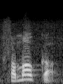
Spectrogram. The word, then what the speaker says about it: FoMoCo: f o m o c o and it's pronounced famoco now you go to any any dealer in the world sells them parts and you say famoco the guy will say a little chunk of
